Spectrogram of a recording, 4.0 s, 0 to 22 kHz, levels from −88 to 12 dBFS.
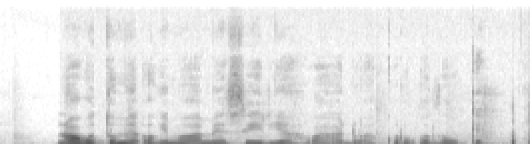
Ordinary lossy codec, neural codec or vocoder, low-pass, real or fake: none; none; none; real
